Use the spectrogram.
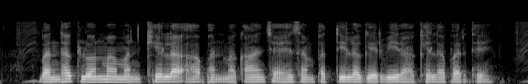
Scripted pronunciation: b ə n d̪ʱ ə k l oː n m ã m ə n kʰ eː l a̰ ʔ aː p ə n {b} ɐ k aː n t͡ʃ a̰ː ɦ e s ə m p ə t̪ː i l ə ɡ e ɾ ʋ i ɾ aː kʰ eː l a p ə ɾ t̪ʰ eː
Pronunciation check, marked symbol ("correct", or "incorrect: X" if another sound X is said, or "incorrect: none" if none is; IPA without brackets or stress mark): incorrect: m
